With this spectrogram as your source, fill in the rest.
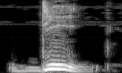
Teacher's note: if you add the sound of voice to the pressurized breath of tea the sound is called d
